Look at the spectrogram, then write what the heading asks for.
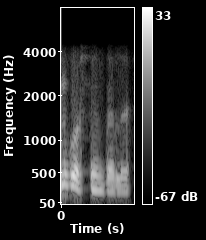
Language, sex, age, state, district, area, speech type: Odia, male, 18-30, Odisha, Nuapada, urban, conversation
